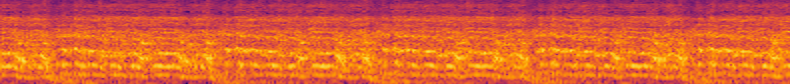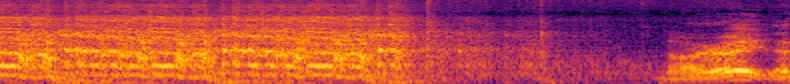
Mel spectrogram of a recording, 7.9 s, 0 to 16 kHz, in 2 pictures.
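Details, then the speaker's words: 6.0 Powerstroke diesel with a ZF6, sat nearly a decade in the woods, cranked after running the glow plugs; the fuel pump sounds bad. A cranking beat of about three a second with uneven catches as some cylinders fire and heavy tailpipe smoke, then a squeal: misfiring, not running. "a good sign it's firing on some cylinders I'm going to run the glow plugs again and the injectors it is smoking fiercely out the tail pipe so we ought to open this garage door"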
